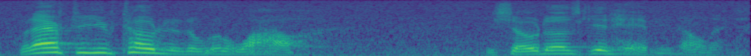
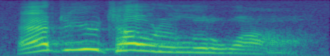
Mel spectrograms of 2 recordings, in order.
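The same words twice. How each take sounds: First: Quiet, heavy-hearted admission; subdued, weighty aside. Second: TOTED pushed out at full voice; emphatic restatement. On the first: Preacher admits to church the burden wears, subdued and soft. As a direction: drop low and soft after the rousing build. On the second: Preacher repeats the burden point to church, emphatic and full-voiced. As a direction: bring AFTER YOU'VE TOTED back up firmly. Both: Shown as a demonstration.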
